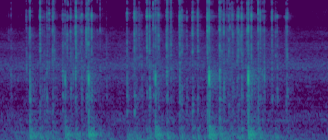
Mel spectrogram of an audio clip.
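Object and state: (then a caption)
Plastic mechanical keyboard. Fingertips and long nails type on a black plastic mechanical keyboard with a purple backlight, tapping the keys. Irregular, quick clicks and clacks come in loose bursts, each a bright tick over a low thock that dies away almost at once, with a few sharper, louder taps standing out.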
